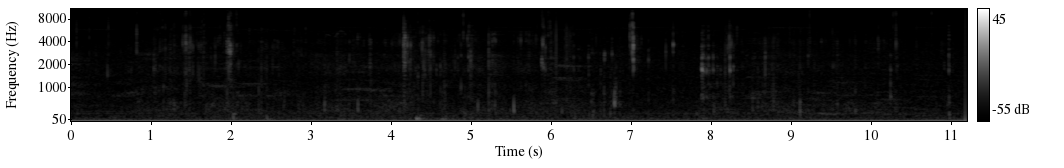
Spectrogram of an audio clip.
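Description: A person biting and chewing food close to the microphone, with many scattered sharp clicks and crunches from the mouth.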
